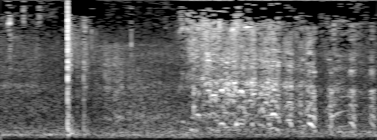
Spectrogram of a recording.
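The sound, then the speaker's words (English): A single sharp gunshot crack rings out near the start, then a busy murmur of background noise continues without another shot. “Okay, but basically, you went off before I fired the gun.”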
